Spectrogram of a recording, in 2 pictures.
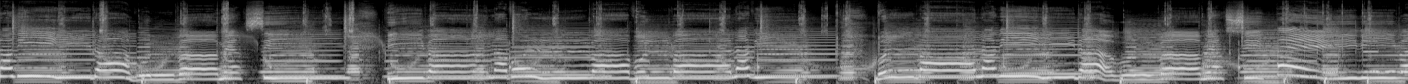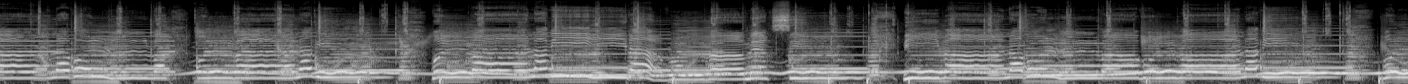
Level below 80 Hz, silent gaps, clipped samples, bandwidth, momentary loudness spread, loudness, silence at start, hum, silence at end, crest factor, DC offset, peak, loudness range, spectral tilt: -40 dBFS; none; under 0.1%; over 20 kHz; 4 LU; -11 LUFS; 0 s; none; 0 s; 10 dB; under 0.1%; 0 dBFS; 2 LU; -4.5 dB/octave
